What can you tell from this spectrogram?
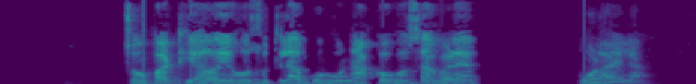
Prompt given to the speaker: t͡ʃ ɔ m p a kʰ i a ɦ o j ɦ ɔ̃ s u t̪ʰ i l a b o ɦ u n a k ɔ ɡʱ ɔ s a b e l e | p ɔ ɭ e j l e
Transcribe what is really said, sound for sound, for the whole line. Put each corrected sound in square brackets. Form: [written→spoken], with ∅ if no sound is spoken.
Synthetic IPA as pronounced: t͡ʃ ɔ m p a [kʰ→ʈʰ] i a ɦ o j ɦ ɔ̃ s u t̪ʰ i l a b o ɦ u n a k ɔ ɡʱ ɔ s a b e [l→ɭ] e | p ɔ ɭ [e→a] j l [e→a]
